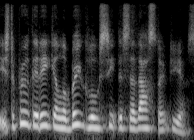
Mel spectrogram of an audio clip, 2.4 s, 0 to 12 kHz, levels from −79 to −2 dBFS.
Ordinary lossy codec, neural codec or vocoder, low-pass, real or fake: Opus, 64 kbps; codec, 16 kHz in and 24 kHz out, 0.9 kbps, LongCat-Audio-Codec, four codebook decoder; 10.8 kHz; fake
